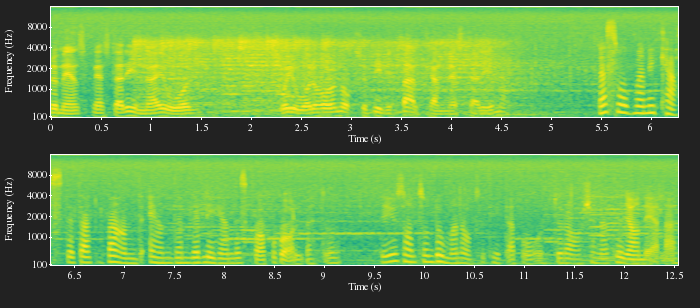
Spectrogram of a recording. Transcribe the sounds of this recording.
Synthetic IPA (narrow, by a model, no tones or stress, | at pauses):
ɾɵmɛːnskmɛst̪aɾɪnːaɪoːɾ | ɔɪoːɾɦaɾʊnɔksɔbliːvɪt̪̚balkʰanmɛst̪aɾɪnːa | d̪̥æʂoːɡmanɪkʰast̪ət̪at̪band̪ɛnd̪ənblɛvlɪɡːand̪əskʰvɑːɾpʰɔɡɔ̰lvət̪ʰɔ | d̪̥ɛæɾjɵsɔnt̪sɔmd̪ʊmːaɳaɔksɔt̪ʰɪt̪ːaɾpʰɔɔ̰d̪ɾɑːʂiːnat̪ʰiːɔnd̪ḛːla̰ɾ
